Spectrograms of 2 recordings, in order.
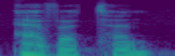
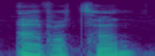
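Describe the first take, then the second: Both takes have the same delivery.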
